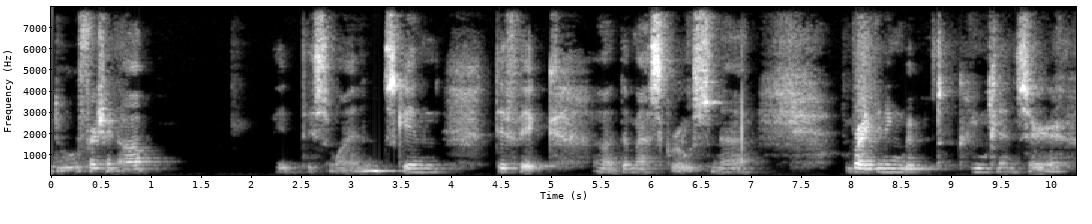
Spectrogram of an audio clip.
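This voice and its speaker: In a room with audible echo, a woman speaks at a very slow pace with long, frequent pauses. Her loudness swings widely. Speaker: vlogger. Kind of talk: casual vlog narration. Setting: hotel room.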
